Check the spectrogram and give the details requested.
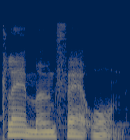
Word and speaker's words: Clermont-Ferrand: He traveled to Clermont-Ferrand, pronounced Clermont-Ferrand, in France. Clermont-Ferrand was Michelin headquarters.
